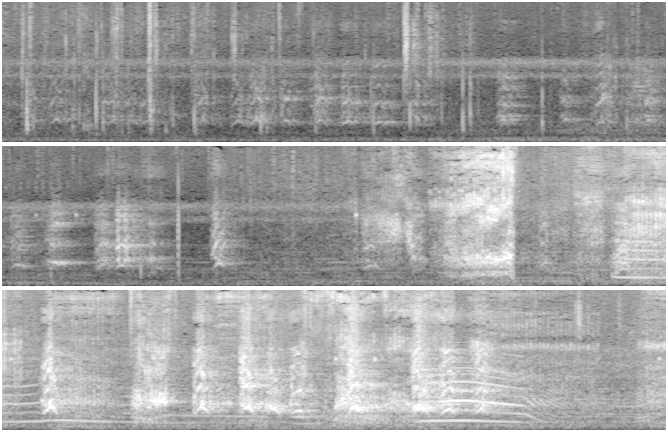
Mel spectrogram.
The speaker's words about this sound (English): Hell, the dogs are out.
